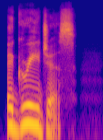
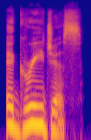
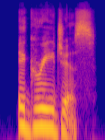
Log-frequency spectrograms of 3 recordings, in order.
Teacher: Next is gree, which rhymes with tree and is stressed.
